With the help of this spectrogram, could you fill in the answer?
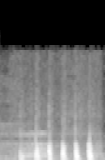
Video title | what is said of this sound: DOCUMENTÁRIO DA DESCOBERTA DA ARCA DE NOÉ! (COMPLETO) | it's wooden it's not a rock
